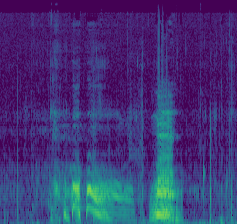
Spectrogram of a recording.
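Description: A snorkeler's breath bubbles and gurgles up close.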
